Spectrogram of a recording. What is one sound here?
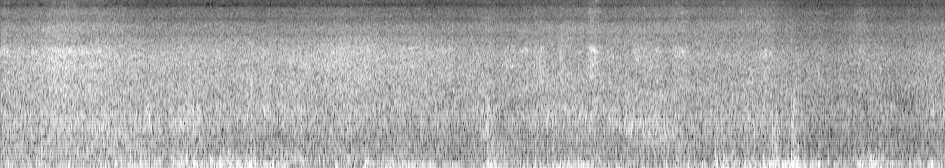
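Surf waves break and wash up on a sand beach.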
